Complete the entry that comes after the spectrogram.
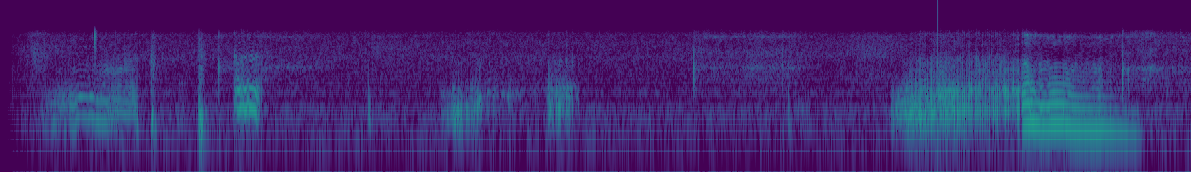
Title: Doo Doo snoring!!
